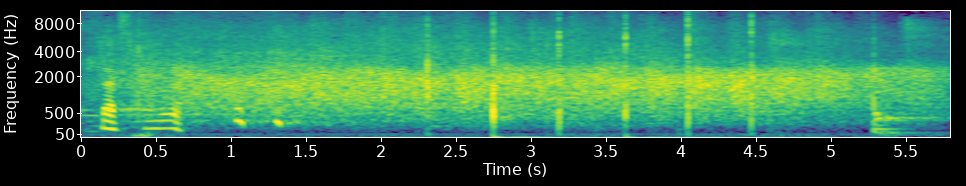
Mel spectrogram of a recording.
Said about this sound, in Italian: Oggi egli ci presenta il tema Maria Madre di Misericordia nelle liturgie orientali, ma gli vogliamo dare un benvenuto di grazie con un applauso.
